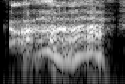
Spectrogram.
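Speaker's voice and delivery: short high, loud scream; startled scream. A narrator's reading. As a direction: scream in sudden fright. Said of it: "he screamed".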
